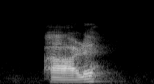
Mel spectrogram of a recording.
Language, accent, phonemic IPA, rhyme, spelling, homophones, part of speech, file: German, Austria, /ˈʔaːlə/, -aːlə, Aale, Ahle, noun, De-at-Aale.ogg
- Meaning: nominative/accusative/genitive plural of Aal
